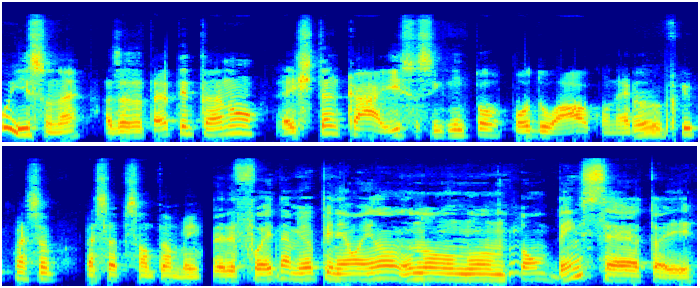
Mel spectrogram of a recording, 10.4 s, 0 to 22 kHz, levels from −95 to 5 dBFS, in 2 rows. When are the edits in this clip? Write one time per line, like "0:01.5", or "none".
0:04.7
0:06.8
